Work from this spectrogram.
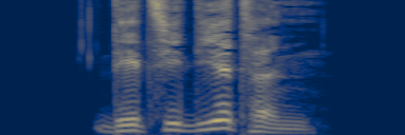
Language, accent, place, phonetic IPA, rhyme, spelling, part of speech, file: German, Germany, Berlin, [det͡siˈdiːɐ̯tn̩], -iːɐ̯tn̩, dezidierten, adjective, De-dezidierten.ogg
- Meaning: inflection of dezidiert: 1. strong genitive masculine/neuter singular 2. weak/mixed genitive/dative all-gender singular 3. strong/weak/mixed accusative masculine singular 4. strong dative plural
